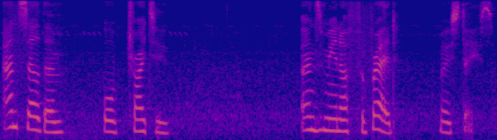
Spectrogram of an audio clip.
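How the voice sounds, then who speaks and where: A woman's voice: fairly high pitch, fairly even intonation, unhurried, darkish tone, slight background noise, close to an everyday voice. A woman acting a kind, modest young village healer in a fantasy video game, plain-spoken and earnest. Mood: gentle, hopeful.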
